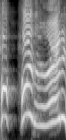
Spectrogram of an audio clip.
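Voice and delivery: squeaky high cartoon mouse voice. Retelling playing with a child who said you're Mickey: Mickey Mouse voice. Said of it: "I have a decent Mickey Mouse".

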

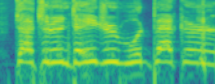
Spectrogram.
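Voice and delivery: mock scolding scream, very high and shrill. Retelling how a friend's dad reacted to a shot bird: imitating someone screaming. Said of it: "my friend's dad screamed at me".

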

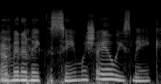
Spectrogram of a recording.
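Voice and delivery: put-on sweet girly voice. Retelling what a woman said, imitating a cute girly voice. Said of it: "She said it like a cute chick".

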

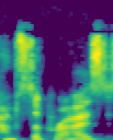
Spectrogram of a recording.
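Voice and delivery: put-on stock dumb, stupid-sounding voice. Quoting people surprised that he listens to heavy stuff, in stock stupid voice. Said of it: "this is just my stock, stupid, you know, voice".

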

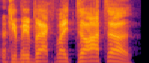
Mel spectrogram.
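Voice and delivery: put-on angry, high Austrian accent. Quoting a movie hero's angry demand: Arnie accent, mock-angry yell. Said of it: "I did that in an Arnie accent".

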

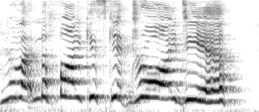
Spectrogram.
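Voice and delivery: very high, loud squeaky delivery. Podcasters doing a psychic bit, relaying a message from Aunt Gertrude: Aunt Gertrude voice. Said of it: "why are we doing so many voices?".

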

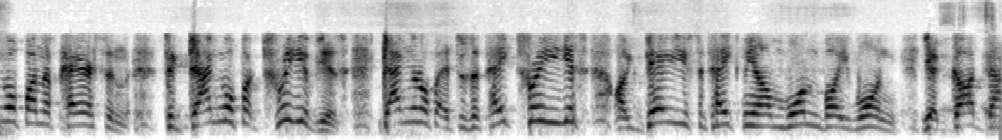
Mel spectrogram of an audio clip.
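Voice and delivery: speaking angrily. On air, right after being asked why they're so angry, speaking angrily. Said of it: "Why are you so angry?".

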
